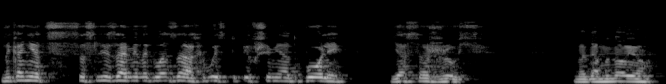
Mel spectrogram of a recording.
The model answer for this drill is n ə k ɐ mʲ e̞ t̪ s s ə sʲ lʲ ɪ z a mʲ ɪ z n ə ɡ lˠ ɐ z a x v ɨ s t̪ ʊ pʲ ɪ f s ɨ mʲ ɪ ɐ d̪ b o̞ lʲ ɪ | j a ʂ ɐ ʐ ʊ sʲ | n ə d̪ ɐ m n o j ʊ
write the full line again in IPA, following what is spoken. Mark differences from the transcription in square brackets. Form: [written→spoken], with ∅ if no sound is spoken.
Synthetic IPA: n ə k ɐ [mʲ→nʲ] e̞ t̪ s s ə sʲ lʲ ɪ z a mʲ ɪ [z→∅] n ə ɡ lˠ ɐ z a x v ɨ s t̪ ʊ pʲ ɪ f [s→ʂ] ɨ mʲ ɪ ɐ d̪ b o̞ lʲ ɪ | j a [ʂ→s] ɐ ʐ [ʊ→u] sʲ | n ə d̪ ɐ m n o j ʊ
